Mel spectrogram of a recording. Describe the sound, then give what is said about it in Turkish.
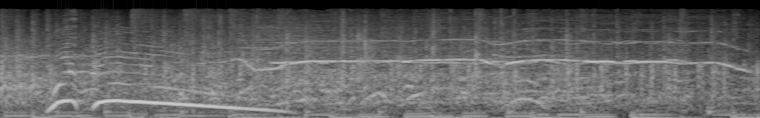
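A crowd applauds loudly and steadily, with whistles and scattered cheers rising over the clapping throughout. “Bütün kesimhanede karkas halinde yenmeyi bekleyen kuzular için büyük bir alkış rica edebilir miyim lütfen?”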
